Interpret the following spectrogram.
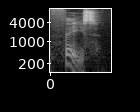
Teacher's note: starts out at [e] and ends at [ɪ] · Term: diphthong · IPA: [feɪs]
